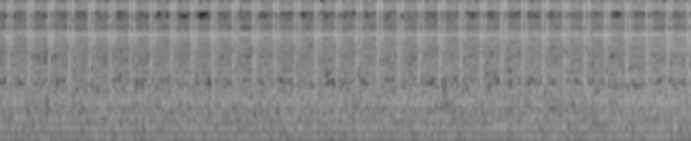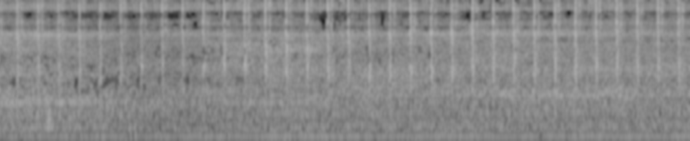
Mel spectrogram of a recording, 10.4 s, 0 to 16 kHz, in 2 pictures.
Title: 2002 Highlander V6 AWD ticking noise - valve lash adjustment needed? exhaust tick?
